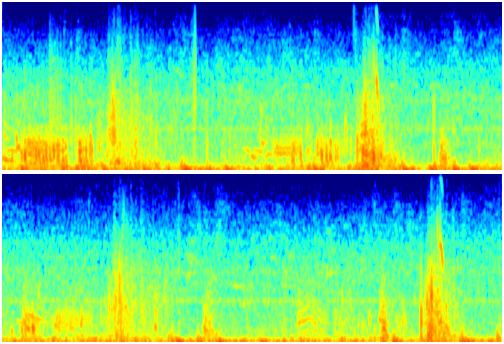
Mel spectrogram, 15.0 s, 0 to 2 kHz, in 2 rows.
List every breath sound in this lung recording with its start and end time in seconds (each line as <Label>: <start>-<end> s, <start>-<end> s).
Wheeze: 7.72-8.20 s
